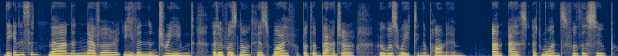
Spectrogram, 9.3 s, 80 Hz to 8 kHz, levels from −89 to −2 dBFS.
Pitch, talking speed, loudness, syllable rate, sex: 230 Hz, 175 wpm, -19 LUFS, 4.5 syllables/s, female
